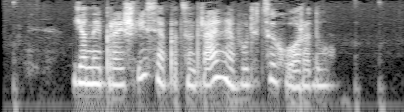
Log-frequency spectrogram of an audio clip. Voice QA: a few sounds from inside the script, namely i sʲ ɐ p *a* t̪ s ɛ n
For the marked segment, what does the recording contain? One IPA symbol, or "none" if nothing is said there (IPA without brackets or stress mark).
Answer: ɐ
